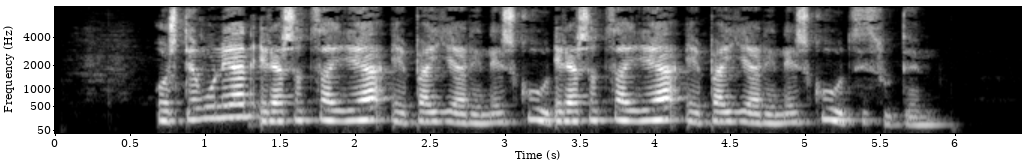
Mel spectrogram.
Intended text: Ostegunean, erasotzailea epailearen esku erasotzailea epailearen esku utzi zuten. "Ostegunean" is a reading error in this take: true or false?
false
